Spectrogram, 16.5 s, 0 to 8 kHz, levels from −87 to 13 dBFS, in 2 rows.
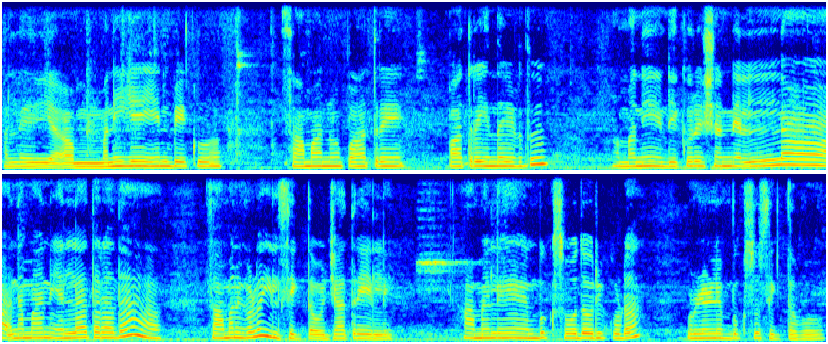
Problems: none marked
